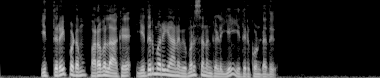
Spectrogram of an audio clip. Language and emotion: Tamil, neutral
